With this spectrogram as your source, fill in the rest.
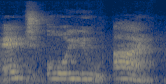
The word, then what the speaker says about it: hour: word starts like r h o u r now here also we are using and why because h is silent here okay when we pronounce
